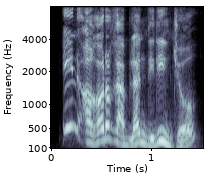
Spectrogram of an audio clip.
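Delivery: quick contractor question. A narrator's reading. Contractor asks the deputy about Floyd, fast and high. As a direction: point him out quickly.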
